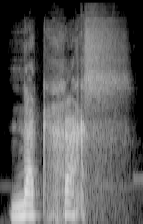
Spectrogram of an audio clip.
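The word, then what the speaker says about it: נחש: Bueno, la palabra original se escribe de esta forma y se lee nakhax.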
